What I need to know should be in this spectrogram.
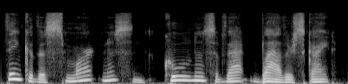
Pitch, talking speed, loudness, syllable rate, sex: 150 Hz, 155 wpm, -16 LUFS, 4.4 syllables/s, male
